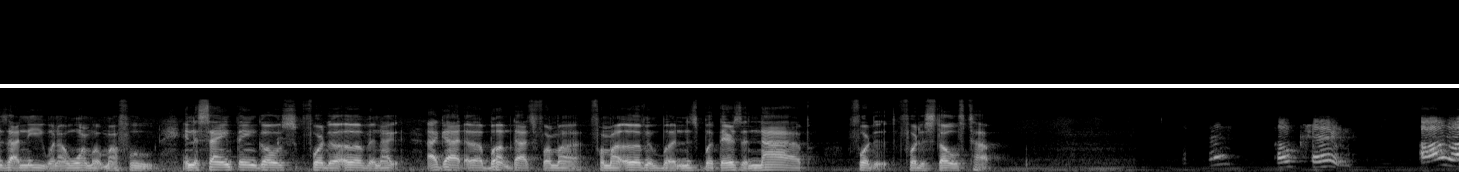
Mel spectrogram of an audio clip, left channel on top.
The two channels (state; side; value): silent; left; 60 dB below the other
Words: I need when I warm up my food. And the same thing goes for the oven. I got bump dots for my oven buttons, but there's a knob for the stove top. Okay. All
